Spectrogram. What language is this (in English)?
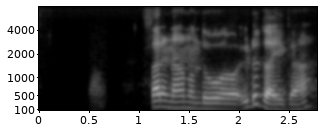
Kannada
